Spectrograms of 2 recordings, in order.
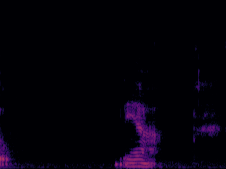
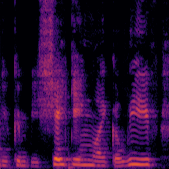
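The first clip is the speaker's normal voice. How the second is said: usual speaking voice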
